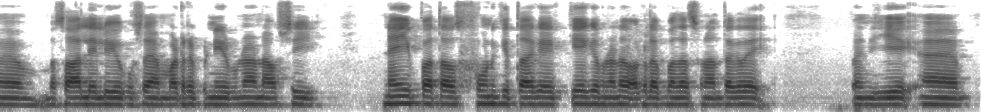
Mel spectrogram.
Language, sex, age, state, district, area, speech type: Dogri, male, 30-45, Jammu and Kashmir, Udhampur, rural, spontaneous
